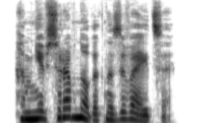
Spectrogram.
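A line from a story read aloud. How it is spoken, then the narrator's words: Snorted. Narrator (Russian): фыркнула я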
